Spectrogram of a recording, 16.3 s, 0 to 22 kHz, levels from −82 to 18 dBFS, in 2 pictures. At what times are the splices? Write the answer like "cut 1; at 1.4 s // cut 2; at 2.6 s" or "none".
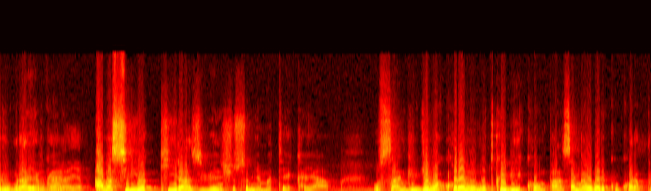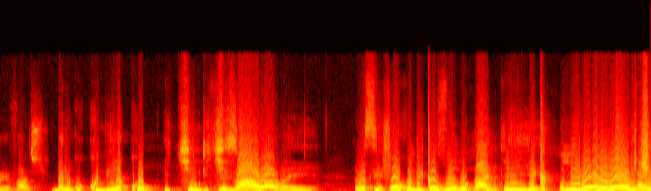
cut 1; at 1.0 s // cut 2; at 8.7 s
